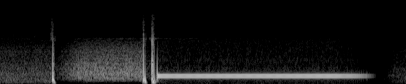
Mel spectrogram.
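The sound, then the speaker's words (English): Telephone dial tone after a caller's line drops: a couple of sharp clicks over faint line hiss, then a loud, steady, unbroken tone holds for about two seconds before cutting off to silence. “we just lost our caller”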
